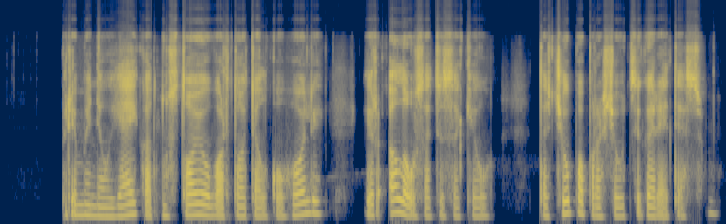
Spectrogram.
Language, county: Lithuanian, Kaunas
